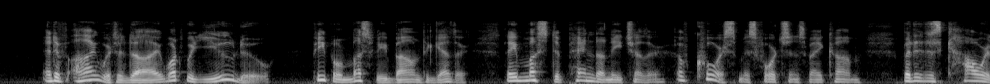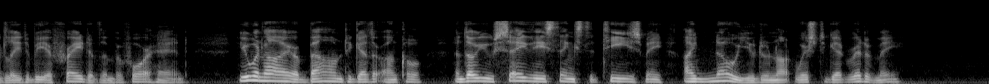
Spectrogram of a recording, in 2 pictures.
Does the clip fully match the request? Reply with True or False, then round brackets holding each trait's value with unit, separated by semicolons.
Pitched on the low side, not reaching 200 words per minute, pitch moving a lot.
True (120 Hz; 190 wpm; 5.8 semitones)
